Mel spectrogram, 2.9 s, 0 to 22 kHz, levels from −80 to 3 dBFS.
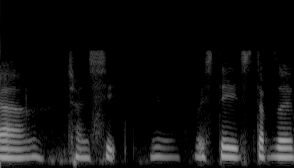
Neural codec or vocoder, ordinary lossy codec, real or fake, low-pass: codec, 16 kHz in and 24 kHz out, 1 kbps, XY-Tokenizer; none; fake; 7.2 kHz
